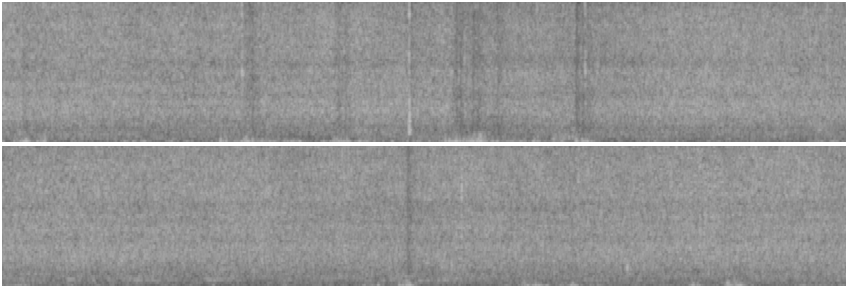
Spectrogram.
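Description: Wind buffeting the microphone, heavy and gusty for the first three seconds, then lighter with a few short gusts.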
